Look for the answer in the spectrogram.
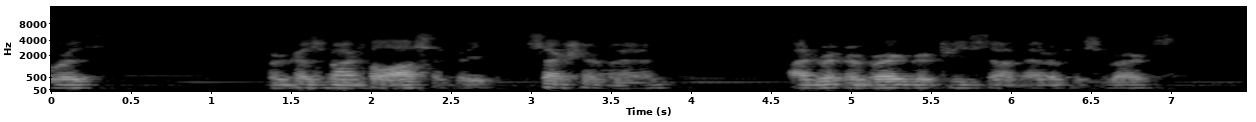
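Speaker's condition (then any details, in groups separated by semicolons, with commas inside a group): Tongue cancer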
